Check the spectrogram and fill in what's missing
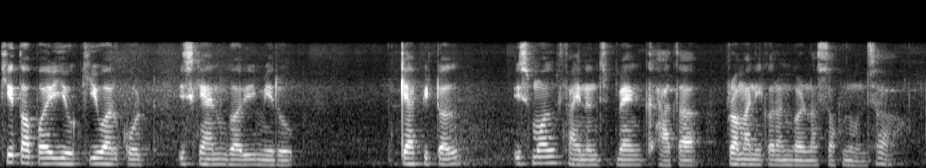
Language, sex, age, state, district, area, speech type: Nepali, male, 18-30, West Bengal, Darjeeling, rural, read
